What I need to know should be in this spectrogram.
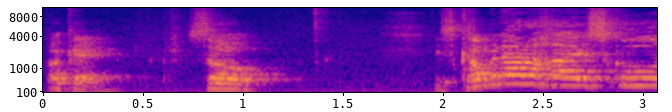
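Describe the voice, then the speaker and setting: A raised, projected voice with very wide pitch swings, fairly slow pace and audible room echo. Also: man. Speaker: vlogger and punk rock band member. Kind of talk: casual chat. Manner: loud.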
